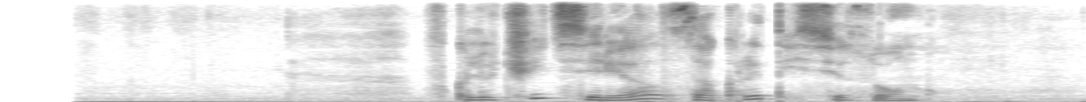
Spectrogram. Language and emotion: Russian, sad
